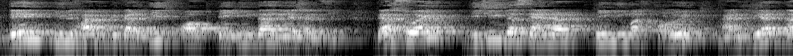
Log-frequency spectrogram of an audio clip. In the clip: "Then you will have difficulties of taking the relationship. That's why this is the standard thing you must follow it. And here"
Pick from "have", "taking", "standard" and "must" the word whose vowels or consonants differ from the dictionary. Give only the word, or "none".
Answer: none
